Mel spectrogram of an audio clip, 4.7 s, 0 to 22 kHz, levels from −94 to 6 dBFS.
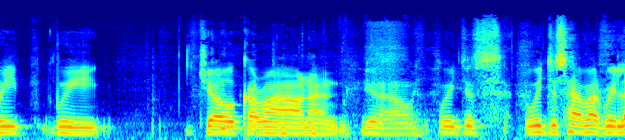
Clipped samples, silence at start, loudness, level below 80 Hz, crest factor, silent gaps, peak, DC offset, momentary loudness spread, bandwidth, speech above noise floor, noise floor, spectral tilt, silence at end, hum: under 0.1%; 0 s; -24 LUFS; -60 dBFS; 16 dB; none; -8 dBFS; under 0.1%; 9 LU; 14.5 kHz; 30 dB; -53 dBFS; -5.5 dB/octave; 0 s; none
